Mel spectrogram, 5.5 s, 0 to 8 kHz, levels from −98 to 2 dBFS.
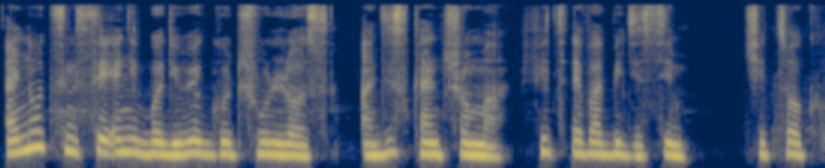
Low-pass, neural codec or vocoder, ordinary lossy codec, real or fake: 7.2 kHz; none; MP3, 64 kbps; real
